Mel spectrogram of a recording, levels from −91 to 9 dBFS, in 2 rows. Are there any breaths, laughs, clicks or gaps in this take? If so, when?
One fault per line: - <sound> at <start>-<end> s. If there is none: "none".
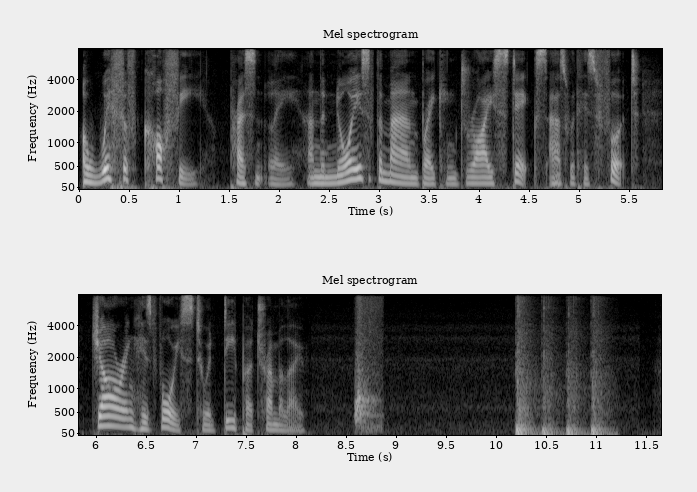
- whoosh at 8.6-8.9 s
- thud at 10.2-11.2 s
